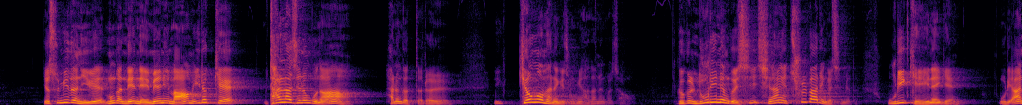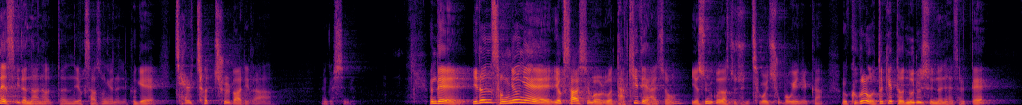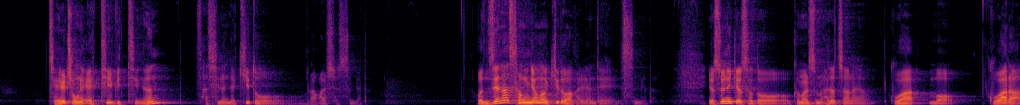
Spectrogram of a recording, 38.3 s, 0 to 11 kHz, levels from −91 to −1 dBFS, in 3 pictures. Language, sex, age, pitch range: Korean, male, 40-59, 115-180 Hz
